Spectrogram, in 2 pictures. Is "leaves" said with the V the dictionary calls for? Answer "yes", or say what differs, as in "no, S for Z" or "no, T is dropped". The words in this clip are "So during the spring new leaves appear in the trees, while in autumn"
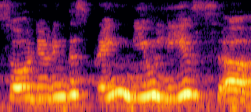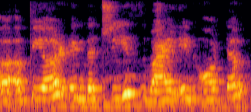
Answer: yes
